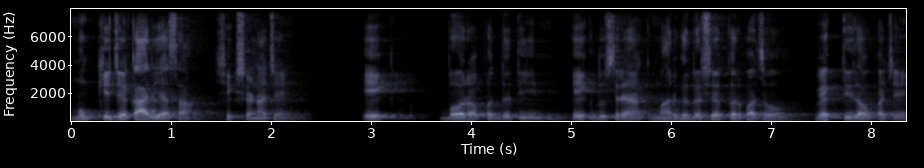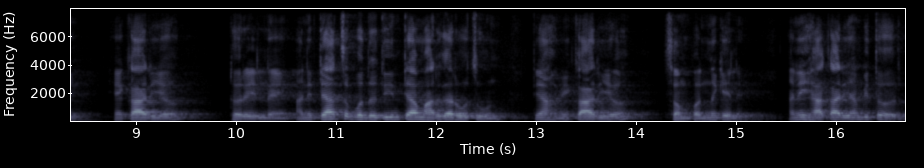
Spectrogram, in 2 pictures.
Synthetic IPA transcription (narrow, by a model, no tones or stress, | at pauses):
mukʰjət͡ɕekaɾjəasa̰ɕikʂəɽ̃at͡ɕɛ̃ | ek | bəɾpəd̪ʱːət̪iːnekd̪usɾjãkmaɾɡəd̪əɾɕəkːəɾpat͡sɔʋjək̚t̪id͡zawpat͡ɕɛ̃hẽkaɾjə | ʈʰəɾelːɛ̃a̰ñit̪jat͡spəd̪ʱːət̪iːnt̪jamaɾɡaɾʋət͡suːnt̪jãɦaʋikaɾjəsəmpənːəkelɛ̃ | aɽ̃iɦjakaɾjãbʱit̪əɾ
